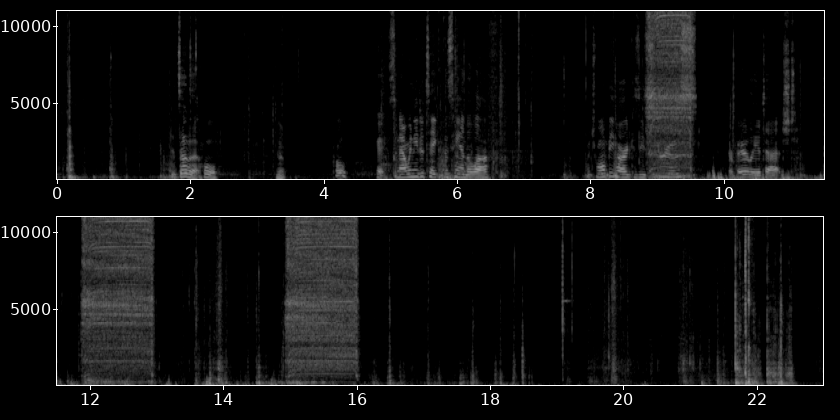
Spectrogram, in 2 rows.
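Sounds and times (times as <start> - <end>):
power drill running: 8.8 - 9.6, 11.8 - 13.0, 14.9 - 16.1.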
